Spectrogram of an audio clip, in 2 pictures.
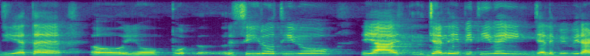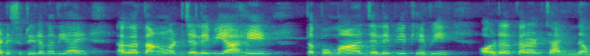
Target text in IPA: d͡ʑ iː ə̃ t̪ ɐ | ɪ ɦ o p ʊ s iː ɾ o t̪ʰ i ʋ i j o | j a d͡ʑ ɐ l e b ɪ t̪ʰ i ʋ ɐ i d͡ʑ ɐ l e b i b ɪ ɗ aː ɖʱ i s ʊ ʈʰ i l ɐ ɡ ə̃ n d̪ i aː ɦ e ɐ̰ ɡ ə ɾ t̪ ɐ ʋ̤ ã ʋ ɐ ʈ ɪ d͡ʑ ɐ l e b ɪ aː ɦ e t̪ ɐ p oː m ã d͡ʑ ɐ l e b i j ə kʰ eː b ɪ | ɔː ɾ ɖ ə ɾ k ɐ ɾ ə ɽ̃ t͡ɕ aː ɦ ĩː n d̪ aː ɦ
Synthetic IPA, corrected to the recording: d͡ʑ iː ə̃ t̪ ɐ | ɪ ɦ o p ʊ s iː ɾ o t̪ʰ i ʋ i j o | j a d͡ʑ ɐ l e b ɪ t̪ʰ i ʋ ɐ i d͡ʑ ɐ l e b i b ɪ ɗ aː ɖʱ i s ʊ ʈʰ i l ɐ ɡ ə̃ n d̪ i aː ɦ e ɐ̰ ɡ ə ɾ t̪ ɐ ʋ̤ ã ʋ ɐ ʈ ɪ d͡ʑ ɐ l e b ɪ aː ɦ e t̪ ɐ p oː m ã d͡ʑ ɐ l e b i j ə kʰ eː b ɪ | ɔː ɾ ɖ ə ɾ k ɐ ɾ ə ɽ̃ t͡ɕ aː ɦ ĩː n d̪ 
